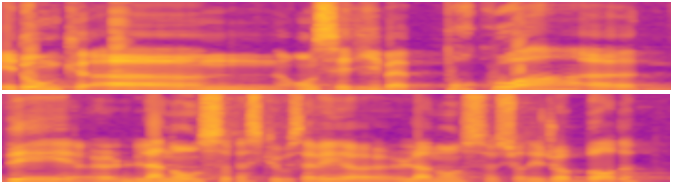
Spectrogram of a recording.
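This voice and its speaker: A man at medium pitch with a Toulouse accent, very slow pace and lively intonation. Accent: southern French (Toulouse). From southwest France, Toulouse. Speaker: marketing director, conference speaker. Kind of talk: conference panel talk. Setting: stage with audience. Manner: hesitant, many fillers and repetitions.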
